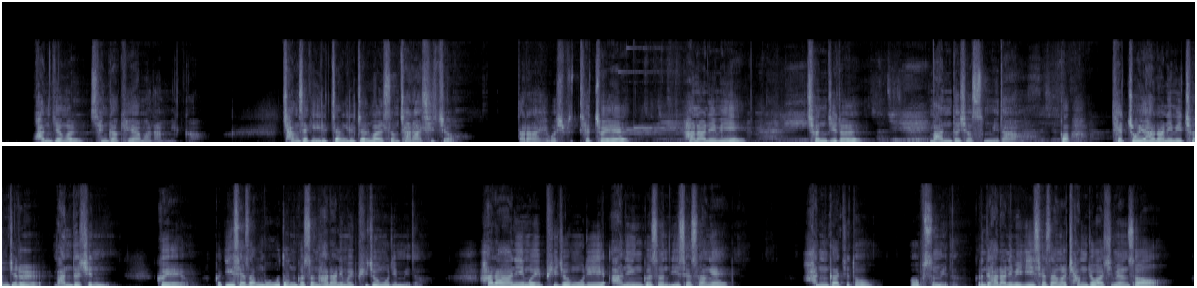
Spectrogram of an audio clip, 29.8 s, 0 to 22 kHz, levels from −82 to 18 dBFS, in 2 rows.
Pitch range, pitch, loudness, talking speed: 175-265 Hz, 215 Hz, -24 LUFS, 245 characters per minute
